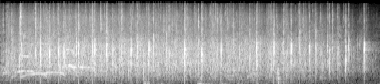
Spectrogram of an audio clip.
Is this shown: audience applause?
yes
